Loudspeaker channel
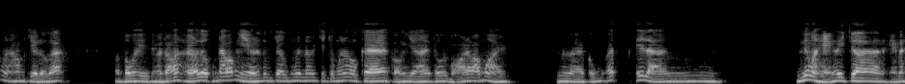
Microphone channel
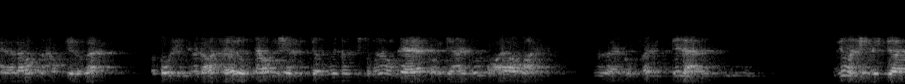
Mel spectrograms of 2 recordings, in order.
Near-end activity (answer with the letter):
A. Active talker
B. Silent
A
